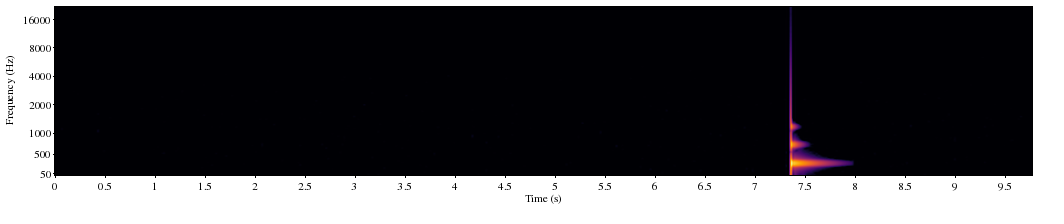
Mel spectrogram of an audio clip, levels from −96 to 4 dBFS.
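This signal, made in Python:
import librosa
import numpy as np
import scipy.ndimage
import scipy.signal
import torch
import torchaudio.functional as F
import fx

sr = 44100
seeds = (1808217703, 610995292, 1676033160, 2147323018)

y = fx.strike_wood(sr, length_s=0.62, level_db=-5, body='plate', hz=294.0, decay_s=0.49, tilt_db=9, modes=3)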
